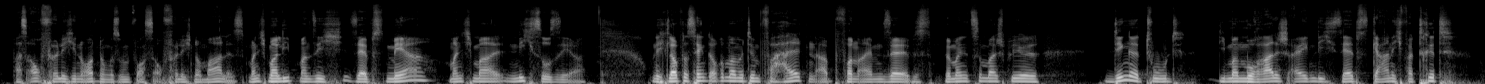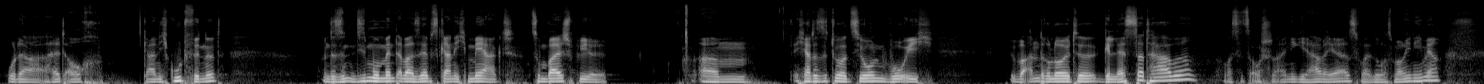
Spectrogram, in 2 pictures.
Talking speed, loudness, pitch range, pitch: 190 wpm, -23 LUFS, 120-140 Hz, 130 Hz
